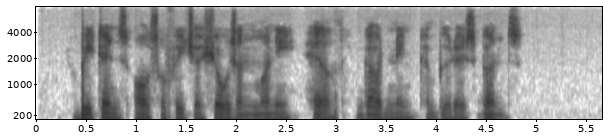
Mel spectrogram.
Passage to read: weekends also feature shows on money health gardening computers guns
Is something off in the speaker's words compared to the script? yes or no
no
